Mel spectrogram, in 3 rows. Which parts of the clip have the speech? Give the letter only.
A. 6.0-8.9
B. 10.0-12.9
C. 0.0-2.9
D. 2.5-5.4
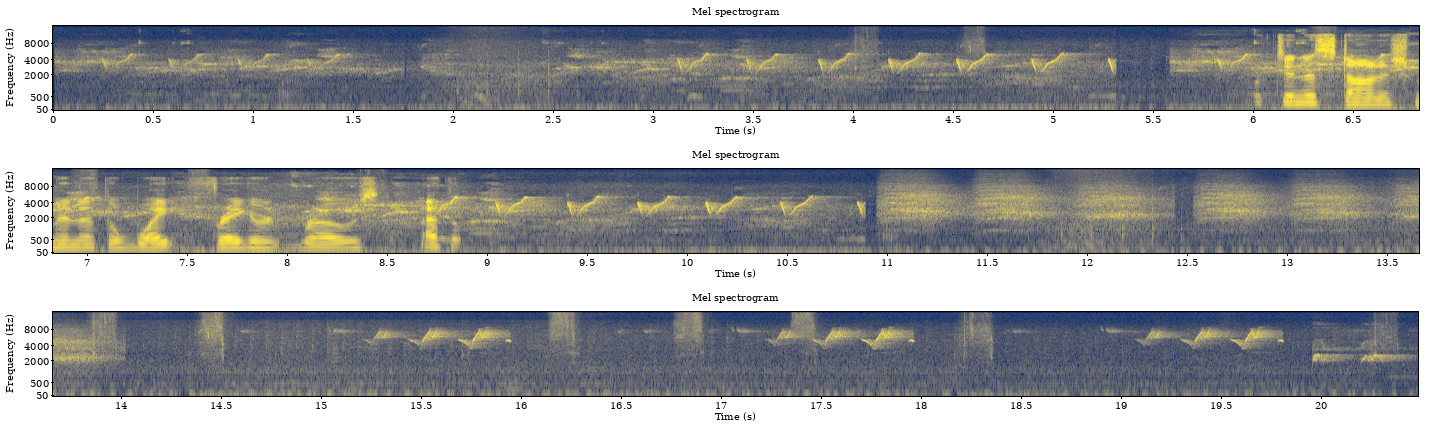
A.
